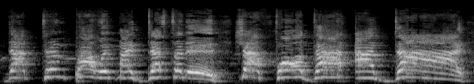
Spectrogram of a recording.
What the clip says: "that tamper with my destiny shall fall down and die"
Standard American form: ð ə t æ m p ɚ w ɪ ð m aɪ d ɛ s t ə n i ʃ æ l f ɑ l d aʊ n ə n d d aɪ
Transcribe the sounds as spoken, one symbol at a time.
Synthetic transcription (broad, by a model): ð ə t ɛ m p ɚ w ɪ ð m aɪ d ɛ s t ə n i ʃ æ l f ɑ l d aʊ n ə n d d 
